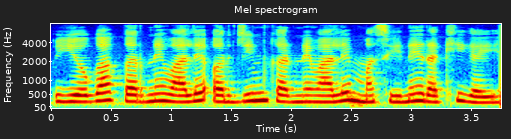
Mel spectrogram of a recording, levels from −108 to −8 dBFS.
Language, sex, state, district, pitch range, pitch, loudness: Hindi, female, Jharkhand, Garhwa, 225-260 Hz, 235 Hz, -12 LUFS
